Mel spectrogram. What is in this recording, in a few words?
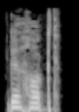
"gehockt", German; adjectives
